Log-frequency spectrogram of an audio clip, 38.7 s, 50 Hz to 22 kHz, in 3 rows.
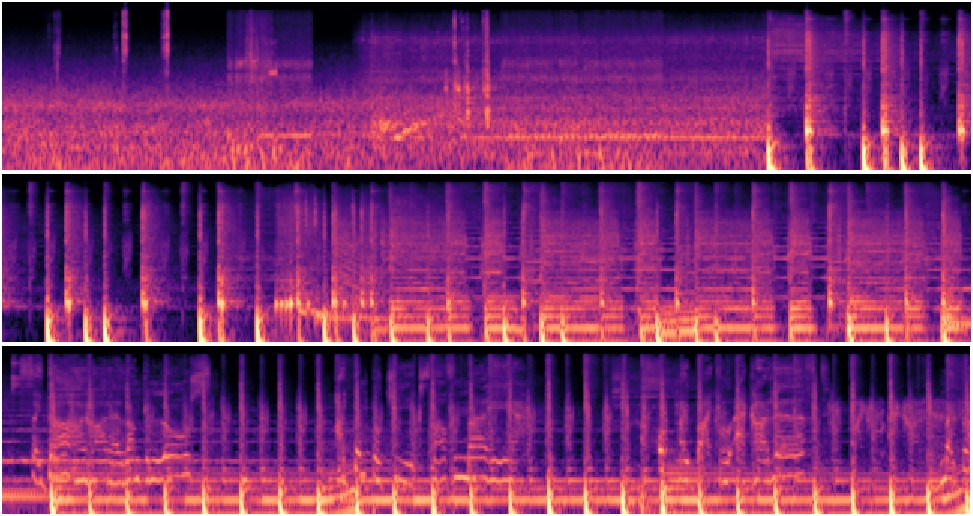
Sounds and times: Music: 10.2s - 38.7s.

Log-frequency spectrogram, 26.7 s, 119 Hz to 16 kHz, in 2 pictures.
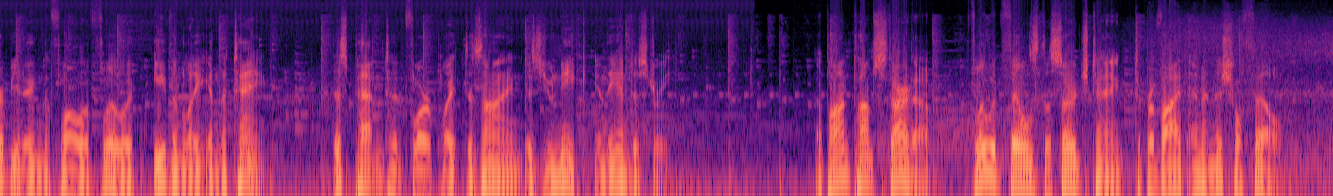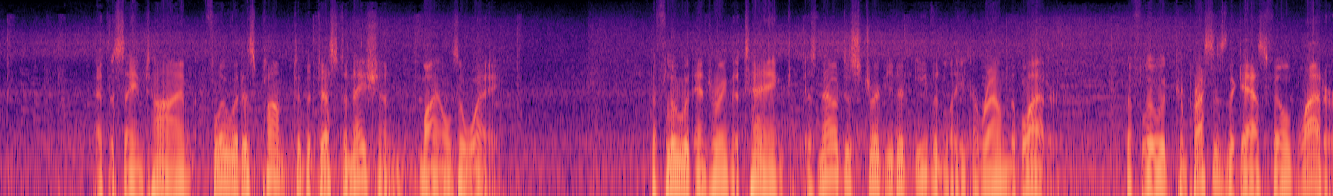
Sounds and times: Speech: 0.0s - 2.8s, 3.4s - 6.7s, 8.2s - 12.8s, 14.3s - 18.4s, 19.8s - 23.9s, 24.6s - 26.6s
Music: 0.0s - 26.6s.

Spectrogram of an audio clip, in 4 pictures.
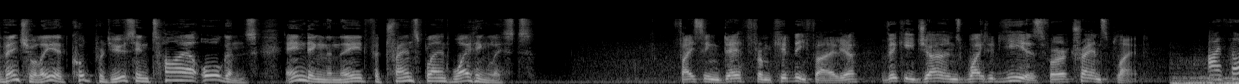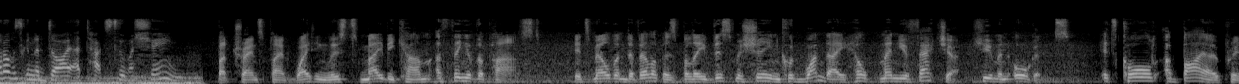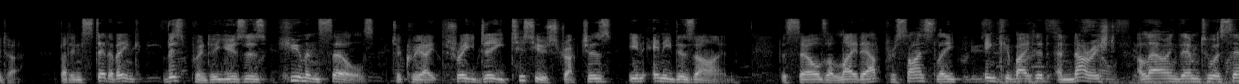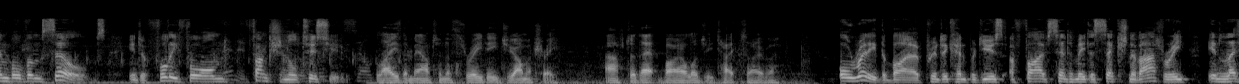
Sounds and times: Speech: 0.0s - 5.4s, 6.8s - 11.5s, 12.1s - 45.0s, 45.6s - 49.5s.

